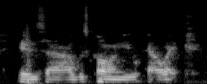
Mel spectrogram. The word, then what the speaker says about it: Alec: it's okay yeah and you told me Ron it's like smart alec that's how you say no also you are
